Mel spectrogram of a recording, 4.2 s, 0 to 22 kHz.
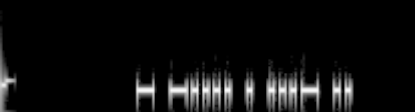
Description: Morse code, heard as a keyed tone, about 22 wpm, 700 Hz. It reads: T6EVI
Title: Five Challenging Letter-Number Combinations 22wpm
